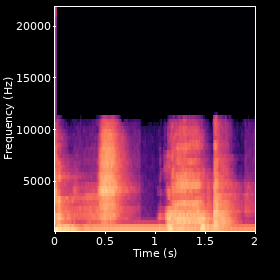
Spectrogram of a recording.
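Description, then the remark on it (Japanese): A person with a cold coughs in a few rough, throaty bursts, with a brief pause between them and a clearing-of-the-throat quality. “出てますね、咳が。”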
